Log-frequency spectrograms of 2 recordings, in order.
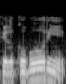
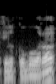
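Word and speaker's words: القبورِ: Jadi kita membacanya "fil quburi", bukan "fil kuburo" atau "fil kuburu". Seharusnya " fil kuburi" karena itu adalah isim majrurun.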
